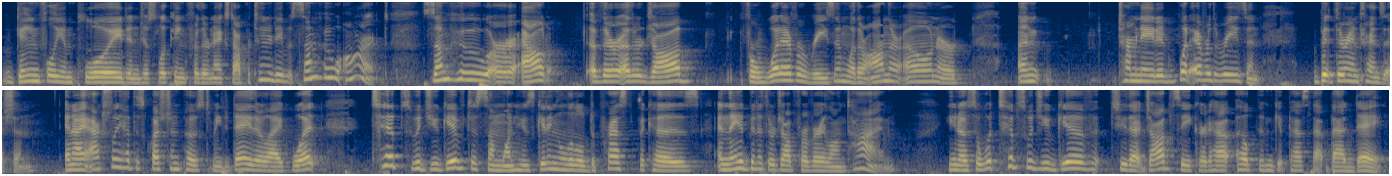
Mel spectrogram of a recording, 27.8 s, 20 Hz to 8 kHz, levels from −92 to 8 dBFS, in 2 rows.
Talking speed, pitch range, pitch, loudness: 210 wpm, 170-220 Hz, 195 Hz, -22 LUFS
